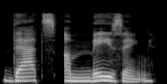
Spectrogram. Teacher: When you say, "That's amazing," your tone rises with excitement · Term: intonation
